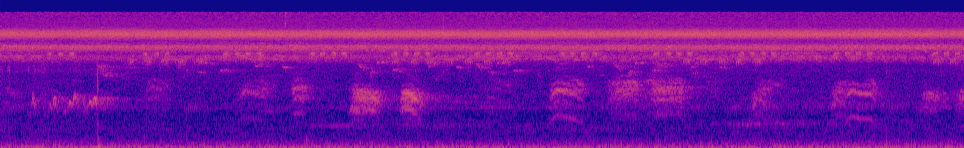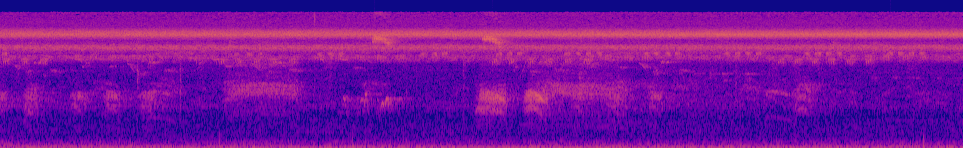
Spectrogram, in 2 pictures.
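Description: Birds calling in the background, many short calls scattered through, over a steady high-pitched ringing with a fast pulsing just below it and a constant low rumble.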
